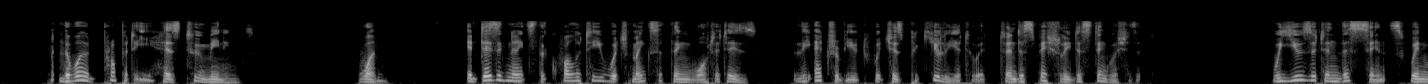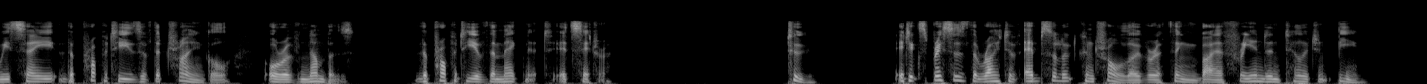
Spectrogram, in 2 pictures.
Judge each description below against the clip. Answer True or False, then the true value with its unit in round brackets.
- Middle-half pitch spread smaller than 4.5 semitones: False (5.4 semitones)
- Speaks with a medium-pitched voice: False (130 Hz)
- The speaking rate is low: False (145 wpm)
